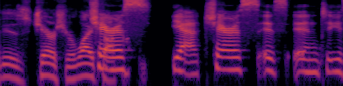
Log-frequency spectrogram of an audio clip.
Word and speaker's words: Charis: cherish your life yeah Charis is and do you say it and spell it for for the listeners out there I Know It's Tricky it's pronounced and spelled just like the city Paris but with a cherish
